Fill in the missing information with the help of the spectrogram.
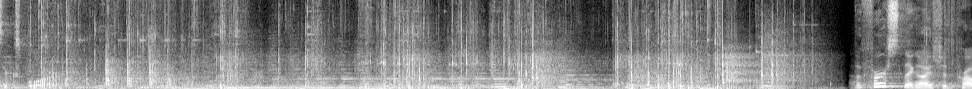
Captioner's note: lively music; contents clattering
